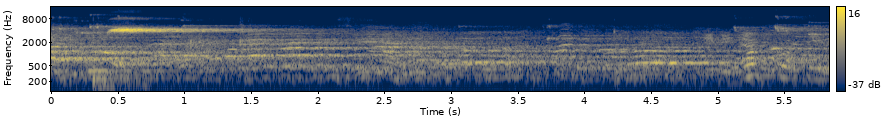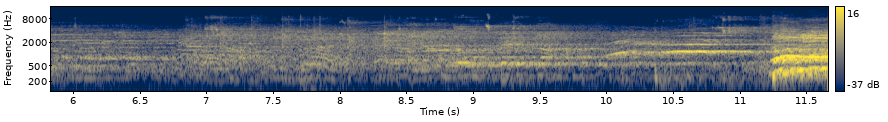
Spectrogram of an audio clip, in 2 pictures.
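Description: Sport shoes squeak on a hard floor in a large echoing hall.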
